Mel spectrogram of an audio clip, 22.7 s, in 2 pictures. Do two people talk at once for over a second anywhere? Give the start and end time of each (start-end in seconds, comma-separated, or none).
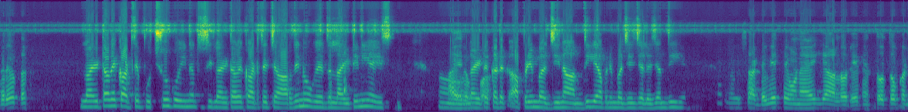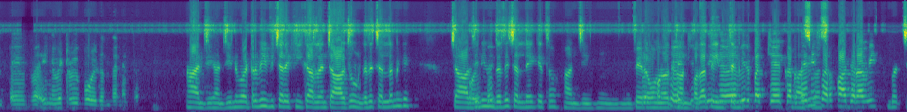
19.3-20.6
